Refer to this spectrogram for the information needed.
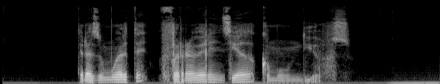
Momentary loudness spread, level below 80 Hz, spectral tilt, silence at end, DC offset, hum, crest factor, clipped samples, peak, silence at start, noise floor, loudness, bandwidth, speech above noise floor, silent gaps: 15 LU; -36 dBFS; -5 dB/octave; 0 s; under 0.1%; 60 Hz at -40 dBFS; 18 dB; under 0.1%; -2 dBFS; 0.2 s; -48 dBFS; -19 LUFS; 16.5 kHz; 30 dB; none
